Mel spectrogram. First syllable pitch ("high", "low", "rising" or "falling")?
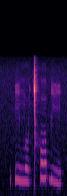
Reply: low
